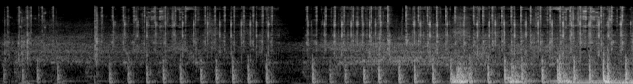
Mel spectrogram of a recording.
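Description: Fast, evenly repeating pulse from the film's soundtrack, about ten sharp strokes a second, like a rattling motor. It drops out briefly near the middle, then returns louder.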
